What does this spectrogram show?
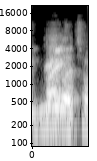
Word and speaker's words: Realtor: No, but actually, that's one of the most mispronounced words. That's so funny. Realtor. Right. There is no A.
